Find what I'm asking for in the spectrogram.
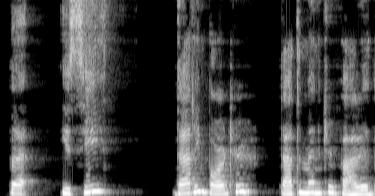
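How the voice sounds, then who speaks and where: A man speaks with a non-native accent and a dark, mellow tone. His pace is moderate and his intonation lively. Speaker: programming instructor. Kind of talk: tutorial.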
